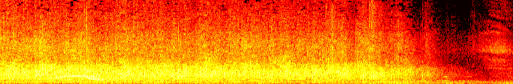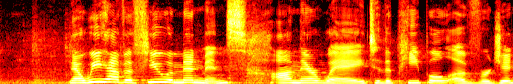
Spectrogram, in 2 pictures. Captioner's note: applause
